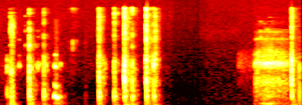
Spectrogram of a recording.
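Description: Keys clack on a computer keyboard as a command is typed into a telnet login for a MikroTik router: a quick burst of crisp, close taps, a pause, then a short wash of broadband noise at the end.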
